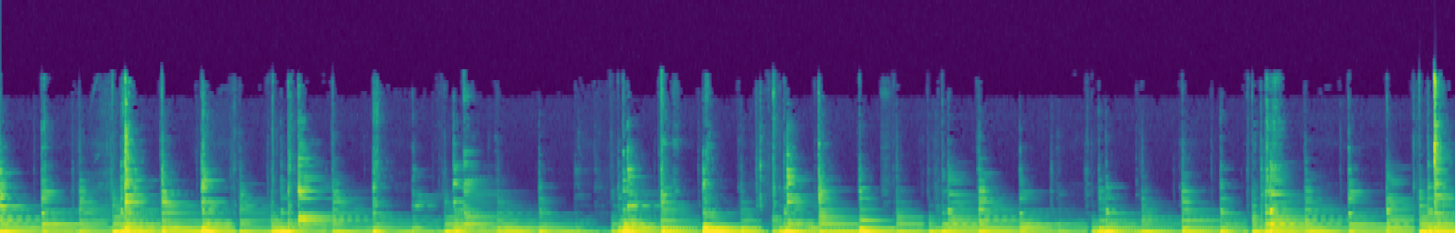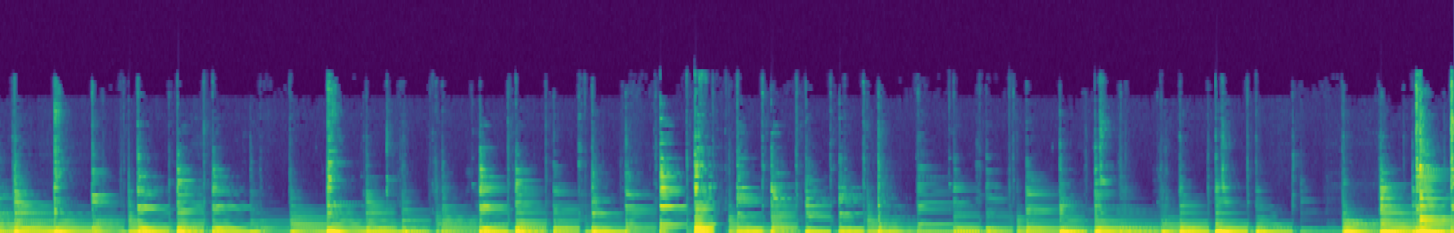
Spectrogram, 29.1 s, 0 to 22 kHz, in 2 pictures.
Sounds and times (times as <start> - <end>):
Acoustic guitar: 0.0 - 29.0
Strum: 0.0 - 29.0.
